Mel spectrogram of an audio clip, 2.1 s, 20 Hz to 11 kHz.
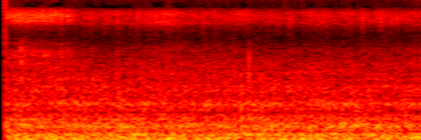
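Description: Wind buffeting an Insta360 camera's microphone on a moving bicycle, mixed with tyre rumble on asphalt: a loud, steady low rumble.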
